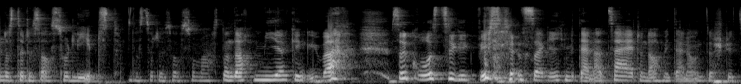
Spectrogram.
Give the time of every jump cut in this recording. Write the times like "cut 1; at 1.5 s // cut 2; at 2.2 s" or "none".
cut 1; at 1.2 s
